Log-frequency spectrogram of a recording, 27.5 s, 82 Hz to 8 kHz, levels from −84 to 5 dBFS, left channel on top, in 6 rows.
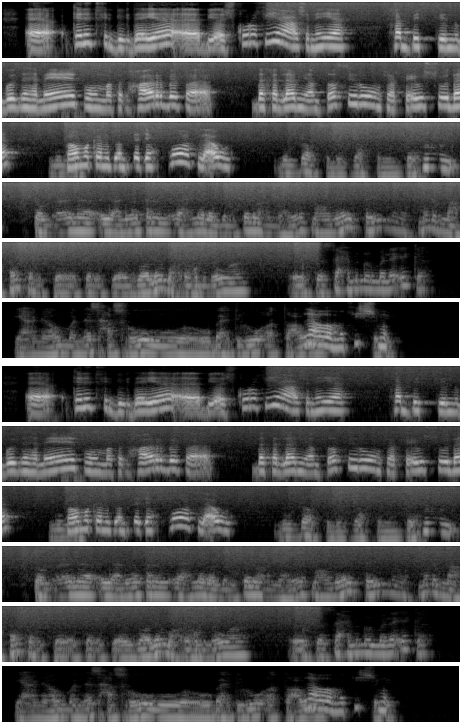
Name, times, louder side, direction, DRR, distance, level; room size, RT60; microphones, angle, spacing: voice 1, 0.2-3.5 3.9-6.7 7.1-9.3 9.8-11.5 13.4-13.7 25.9-26.8, left 6 dB, 50° left, 0.4 m, -23 dB
sound 1, 2.6-21.5, left 8 dB, 35° left, 1.3 m, -27 dB
voice 2, 9.6-9.9 11.9-13.8 14.1-22.6 23.0-26.1 26.6-26.8, left 1 dB, 75° left, 2.9 m, -39 dB
6.6 x 5.4 x 5.0 m
head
